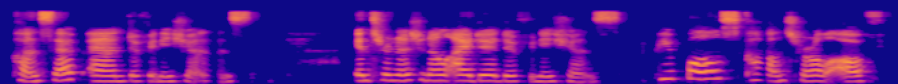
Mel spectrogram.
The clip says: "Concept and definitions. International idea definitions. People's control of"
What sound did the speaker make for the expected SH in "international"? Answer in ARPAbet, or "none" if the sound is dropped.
SH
